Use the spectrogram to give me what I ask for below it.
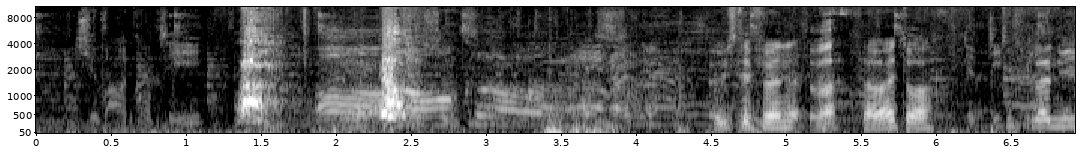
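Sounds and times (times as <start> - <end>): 
speech: 0.3 - 6.9
police dog barking: 1.3 - 2.7
voices murmuring: 1.3 - 6.9.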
